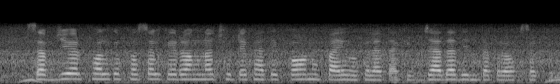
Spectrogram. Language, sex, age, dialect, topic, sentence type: Bhojpuri, male, 18-24, Northern, agriculture, question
